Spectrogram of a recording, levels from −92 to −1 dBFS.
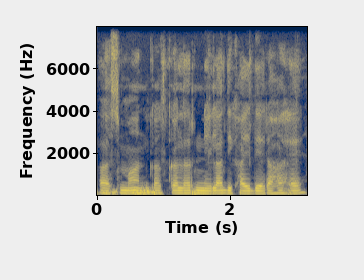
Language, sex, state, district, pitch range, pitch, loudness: Hindi, male, Jharkhand, Deoghar, 115-120 Hz, 115 Hz, -14 LUFS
